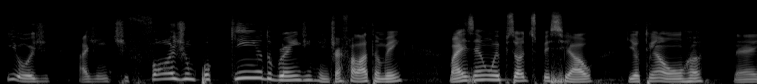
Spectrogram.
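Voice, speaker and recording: A man's voice: mid-range voice, dry recording. A Brazilian man hosting a podcast, interviewing casually in informal, slangy language.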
